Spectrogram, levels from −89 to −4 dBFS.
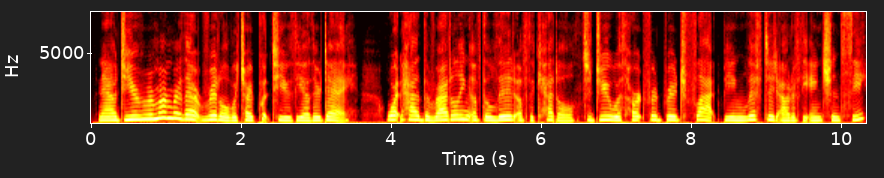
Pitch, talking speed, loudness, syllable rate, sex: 260 Hz, 210 wpm, -15 LUFS, 4.9 syllables/s, female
